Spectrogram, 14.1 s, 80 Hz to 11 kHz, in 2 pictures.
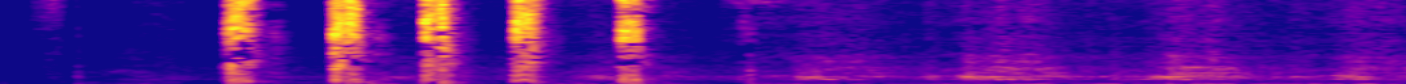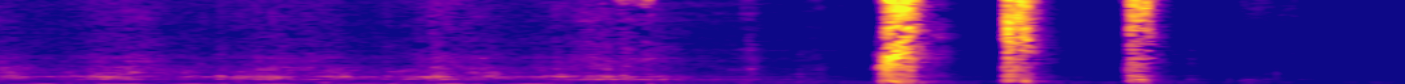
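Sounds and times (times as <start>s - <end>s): kitten sneezing: 11.4s - 12.8s.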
